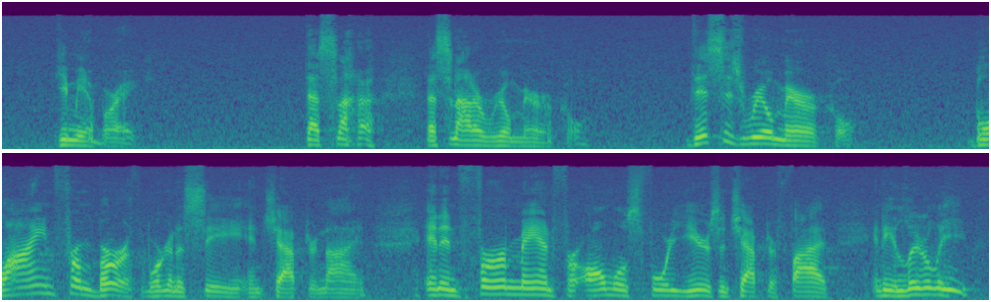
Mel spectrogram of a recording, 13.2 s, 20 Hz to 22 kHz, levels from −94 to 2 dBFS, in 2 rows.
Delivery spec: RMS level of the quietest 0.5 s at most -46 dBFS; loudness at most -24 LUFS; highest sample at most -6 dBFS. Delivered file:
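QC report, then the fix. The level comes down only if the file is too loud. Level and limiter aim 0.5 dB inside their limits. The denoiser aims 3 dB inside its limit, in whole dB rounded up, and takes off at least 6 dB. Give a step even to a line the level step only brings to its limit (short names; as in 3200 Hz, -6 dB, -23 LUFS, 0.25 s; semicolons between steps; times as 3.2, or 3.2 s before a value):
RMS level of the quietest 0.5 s -42 dBFS: fail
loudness -20.0 LUFS: fail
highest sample -2.0 dBFS: fail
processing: gain -4.5 dB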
